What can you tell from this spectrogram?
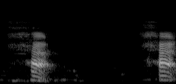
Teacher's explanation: Nah jadi dia itu seperti ada desisan dari tenggorokan kita ya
